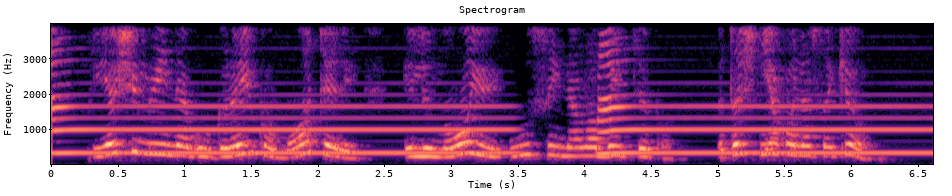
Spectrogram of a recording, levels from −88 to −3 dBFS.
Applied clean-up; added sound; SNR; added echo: none; Wind instrument, woodwind instrument; 4 dB; reverberation time 0.5 s.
